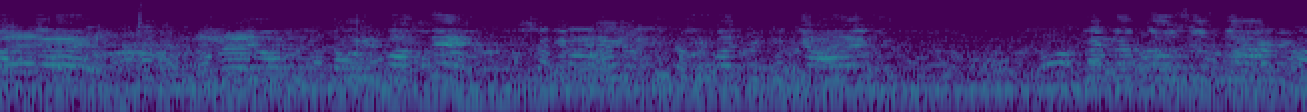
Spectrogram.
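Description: Indistinct voices of footballers and spectators talking and calling out at a distance, over a steady low hum.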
